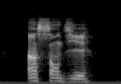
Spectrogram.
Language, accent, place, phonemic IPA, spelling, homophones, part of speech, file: French, France, Lyon, /ɛ̃.sɑ̃.dje/, incendier, incendiai / incendié / incendiée / incendiées / incendiés / incendiez, verb, LL-Q150 (fra)-incendier.wav
- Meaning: 1. to burn down 2. to roast (criticize severely)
